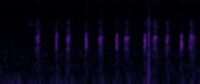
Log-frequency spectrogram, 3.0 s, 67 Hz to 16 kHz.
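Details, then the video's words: Male chukar partridge from Tajikistan, 2020, giving a quieter, somewhat uneven string of short clucking notes spaced roughly a quarter second apart, over a soft background hiss. "Нар Кабки Шикори (Садои кабки Шикори) 2020. Каменная Куропатка (Кеклик) в Таджикистане 2020. KEKLIK"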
